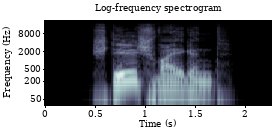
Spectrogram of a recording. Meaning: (verb) present participle of stillschweigen; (adjective) tacit
- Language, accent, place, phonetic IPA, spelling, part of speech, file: German, Germany, Berlin, [ˈʃtɪlˌʃvaɪ̯ɡənt], stillschweigend, adjective / verb, De-stillschweigend.ogg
